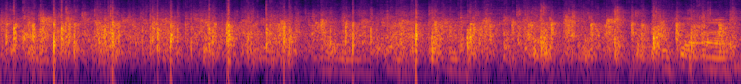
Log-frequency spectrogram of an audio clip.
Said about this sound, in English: So if we will give Laura a round of applause.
